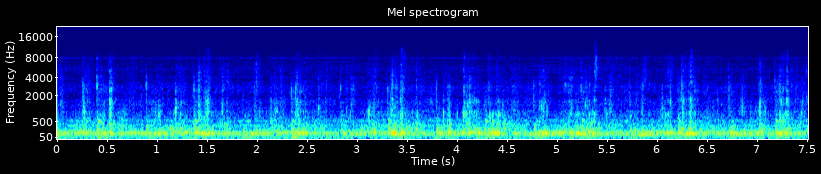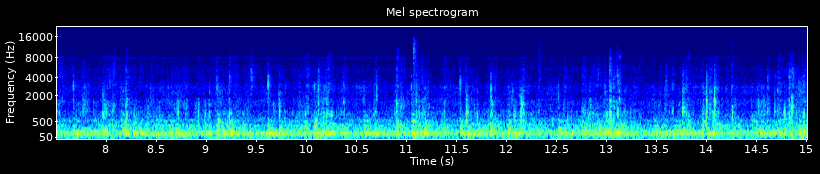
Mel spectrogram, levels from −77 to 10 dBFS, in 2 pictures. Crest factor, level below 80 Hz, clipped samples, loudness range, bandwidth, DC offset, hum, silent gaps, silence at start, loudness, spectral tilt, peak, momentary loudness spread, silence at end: 18 dB; -44 dBFS; under 0.1%; 1 LU; 14.5 kHz; under 0.1%; none; none; 0 s; -31 LUFS; -7.5 dB/octave; -12 dBFS; 4 LU; 0 s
